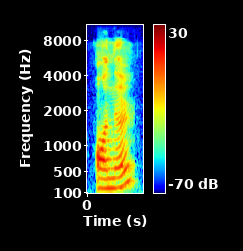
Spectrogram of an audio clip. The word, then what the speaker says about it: honor: Rule number 2, in some words, H is silent, that means it is not pronounced. Which are these words? Hour, honest, honor, air.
